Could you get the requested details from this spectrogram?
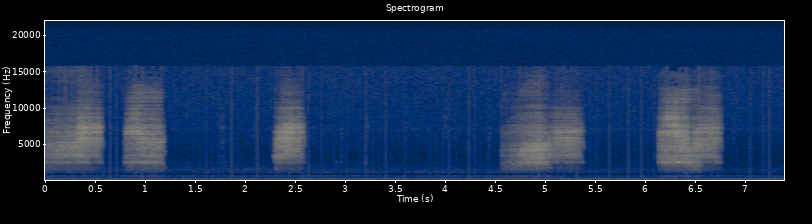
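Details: Wild barn owl nestlings in a monitored nest box hiss and screech while their mother feeds them a jird, a gerbil-like rodent; harsh broadband bursts of about half a second come in an uneven series over a low electrical hum.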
